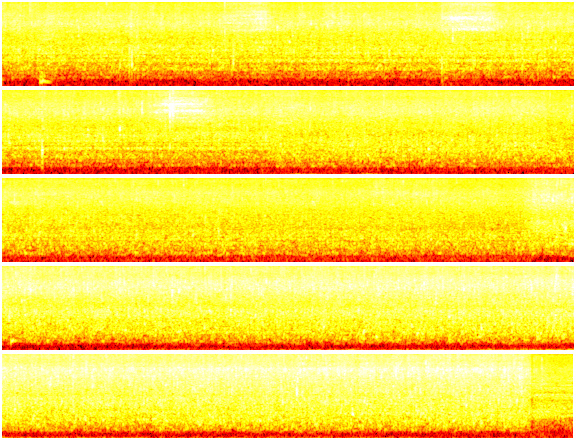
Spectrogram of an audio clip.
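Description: Shallow stream running over stones: a steady rush of water that gets louder and fuller about twelve seconds in.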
